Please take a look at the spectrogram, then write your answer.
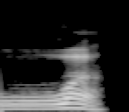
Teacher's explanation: और दूसरा है डब्ल्यू की आवाज बाई लैब दोनों को मिलाकर गोल करना व व राइट। दोनों होंठों को आपने सेट करना है और इन्हें गोल करना व। पहले ही नहीं गोल कर लेना, जब व कहेंगे तो ओपन साउंड है ना असल में डब्ल्यू भी, ये सेमी वॉल है, तो इसलिए हम इसे राउंड करेंगे तो दोनों होंठ यूज होंगे।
